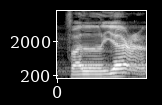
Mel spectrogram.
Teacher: huruf Ain dari wastul halqi dari tengah tenggorokan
